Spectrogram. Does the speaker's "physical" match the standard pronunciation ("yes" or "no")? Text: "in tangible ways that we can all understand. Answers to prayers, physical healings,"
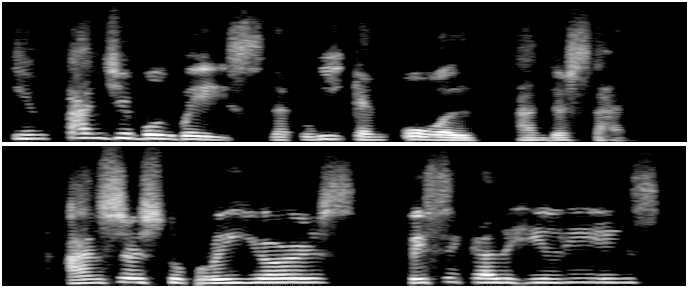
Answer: no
